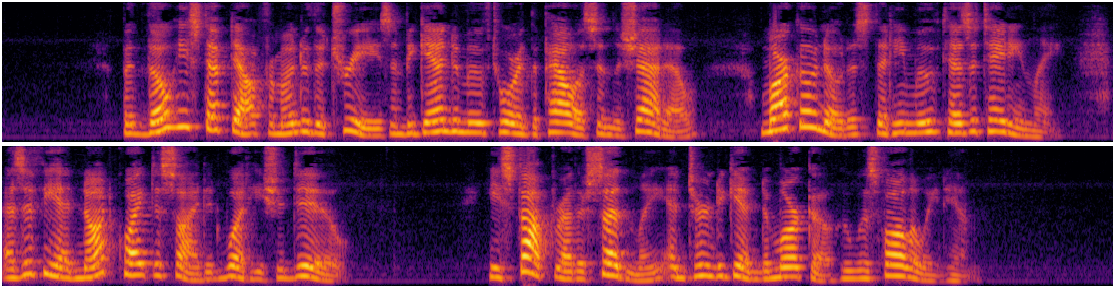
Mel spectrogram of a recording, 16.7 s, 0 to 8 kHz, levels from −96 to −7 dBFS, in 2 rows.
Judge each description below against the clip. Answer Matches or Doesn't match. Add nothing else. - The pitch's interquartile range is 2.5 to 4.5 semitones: Doesn't match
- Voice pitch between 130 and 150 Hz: Doesn't match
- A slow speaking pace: Doesn't match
